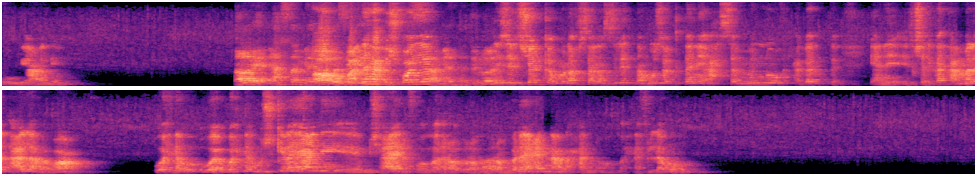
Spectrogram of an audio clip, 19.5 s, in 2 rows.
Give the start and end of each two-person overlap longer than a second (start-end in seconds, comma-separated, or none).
3.1-4.3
